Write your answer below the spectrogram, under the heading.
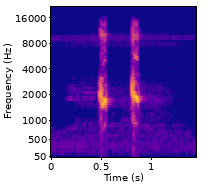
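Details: Yellow-vented bulbul, a female in breeding condition, calling a male with two sharp, slightly slurred notes about a third of a second apart, against a quiet background with a faint steady high tone.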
